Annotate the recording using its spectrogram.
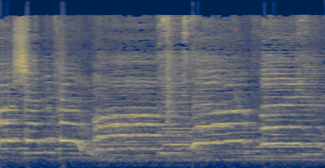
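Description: Several voices singing a song together in unison over strummed acoustic guitars, with held notes that glide between pitches.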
